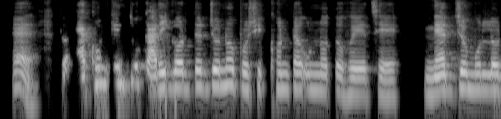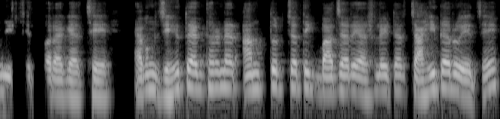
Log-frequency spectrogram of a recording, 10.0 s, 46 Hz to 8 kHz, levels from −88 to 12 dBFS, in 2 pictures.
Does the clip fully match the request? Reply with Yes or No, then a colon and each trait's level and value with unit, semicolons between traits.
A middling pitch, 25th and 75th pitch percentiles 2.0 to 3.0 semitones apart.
No: medium, 165 Hz; average, 3.4 semitones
